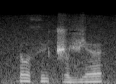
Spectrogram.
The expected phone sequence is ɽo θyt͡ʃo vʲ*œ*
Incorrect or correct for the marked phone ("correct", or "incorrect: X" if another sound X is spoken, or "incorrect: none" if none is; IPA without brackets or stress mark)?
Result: correct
